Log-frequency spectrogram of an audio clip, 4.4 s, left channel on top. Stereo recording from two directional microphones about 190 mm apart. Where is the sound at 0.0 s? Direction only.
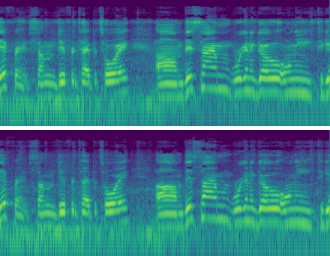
5° right (ahead or behind).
